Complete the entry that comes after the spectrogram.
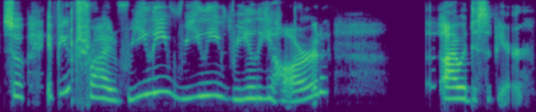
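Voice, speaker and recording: A woman's voice: sits high, animated, a little slow, bright, forceful tone, full character voice. A woman voicing a chatty, teasing female sleep paralysis demon in an ASMR roleplay, talking in a casual, rambling, hesitant way. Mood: matter-of-fact, chatty. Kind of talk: ASMR roleplay, one-sided conversation.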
